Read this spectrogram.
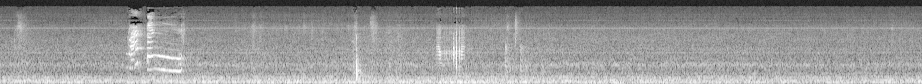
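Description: Kittens' paws patter softly on a hard floor.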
